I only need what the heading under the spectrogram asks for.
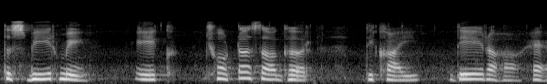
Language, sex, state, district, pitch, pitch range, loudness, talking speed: Hindi, female, Himachal Pradesh, Shimla, 230 Hz, 215-250 Hz, -15 LUFS, 110 wpm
